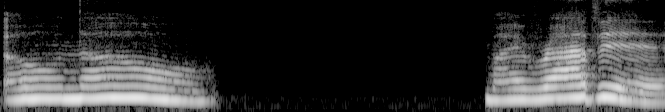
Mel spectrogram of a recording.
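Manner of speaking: very slow, calm, shy voice, not drawn out. Describing the ponies one by one, imitating Fluttershy in a soft, calm Fluttershy voice. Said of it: "she kind of talks like this, like very softly, very calm".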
